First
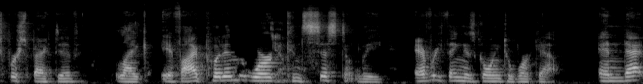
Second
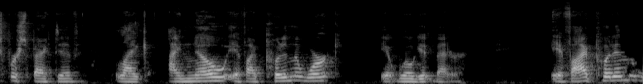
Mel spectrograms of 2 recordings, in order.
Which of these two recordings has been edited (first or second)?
first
